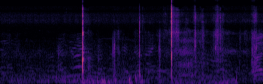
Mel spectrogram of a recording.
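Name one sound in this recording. A cricket bat sharply strikes a ball.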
